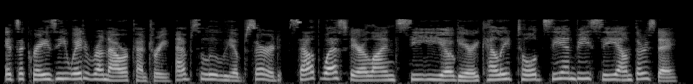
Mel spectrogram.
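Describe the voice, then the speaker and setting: In a dry recording with no room sound, a woman with a slightly high voice narrates a news article at a brisk pace. She reads the script formally, word for word.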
